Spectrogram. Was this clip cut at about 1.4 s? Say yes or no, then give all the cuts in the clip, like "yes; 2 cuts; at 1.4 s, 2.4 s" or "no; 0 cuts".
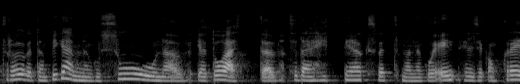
no; 1 cut; at 2.9 s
